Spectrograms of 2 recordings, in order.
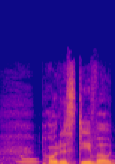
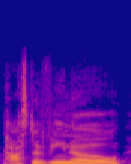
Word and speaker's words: Potestivo: and that's important uh potestivo doesn't roll a pastavino uh positivo I get a lot um but either way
